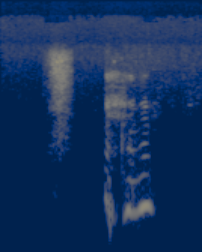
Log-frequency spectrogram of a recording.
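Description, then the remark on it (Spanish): A single loud sneeze: a brief breathy intake, then a sharp explosive burst trailing into a short voiced 'choo' sound, followed by quiet. “Perdón, perdón, estornude.”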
